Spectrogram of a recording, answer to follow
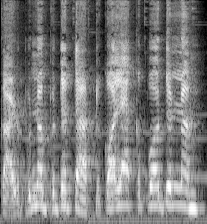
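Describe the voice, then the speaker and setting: A young boy parrot from a cartoon story sniffles in a high, bright, gravelly voice, as a woman puts him on. He sounds weepy and sorry for himself. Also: fast talker, soft background music. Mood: tearful.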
